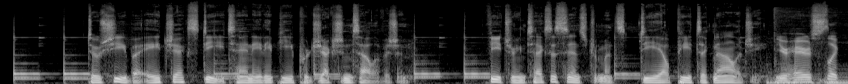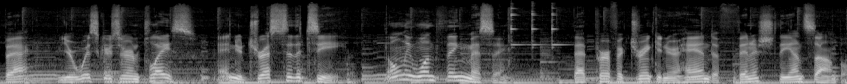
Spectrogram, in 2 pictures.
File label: Commercial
